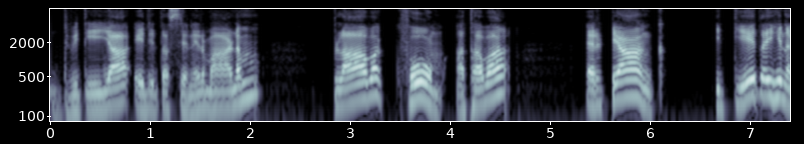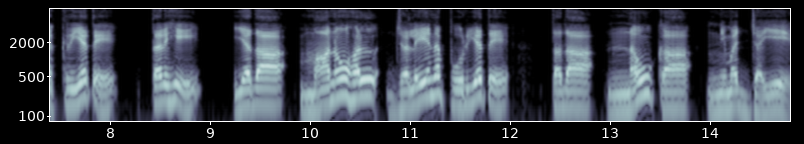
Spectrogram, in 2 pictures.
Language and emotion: Sanskrit, neutral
